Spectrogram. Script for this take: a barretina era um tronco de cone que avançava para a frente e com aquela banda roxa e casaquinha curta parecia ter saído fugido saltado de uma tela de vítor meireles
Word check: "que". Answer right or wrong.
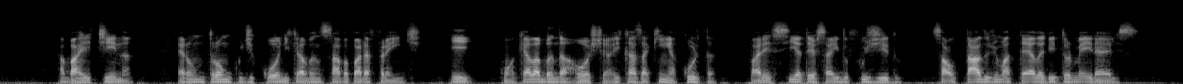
right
